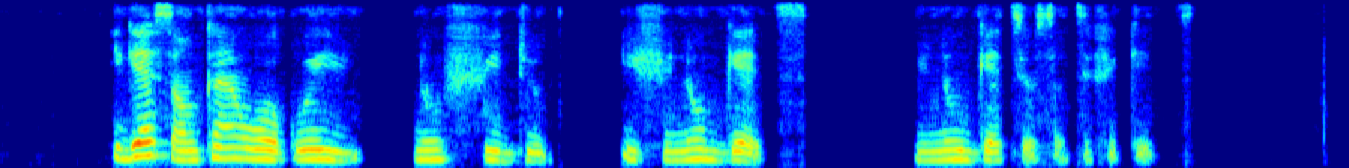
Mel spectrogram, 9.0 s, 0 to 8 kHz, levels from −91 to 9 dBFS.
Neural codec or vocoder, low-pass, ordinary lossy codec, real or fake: none; 7.2 kHz; none; real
